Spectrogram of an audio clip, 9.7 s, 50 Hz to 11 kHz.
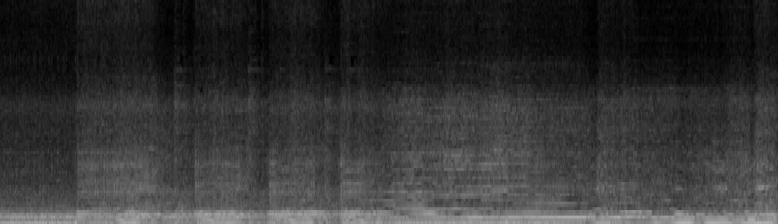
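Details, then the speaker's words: Moped two-stroke on the dyno with new pipe, new fuel at a 4% oil mix and ignition back at stock: revs climb, then stumble and cut out at high rpm; the powerjet had accidentally been left connected. "at first I forgot to disconnect the powerjet. but it didn't work. it was just shutting off"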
